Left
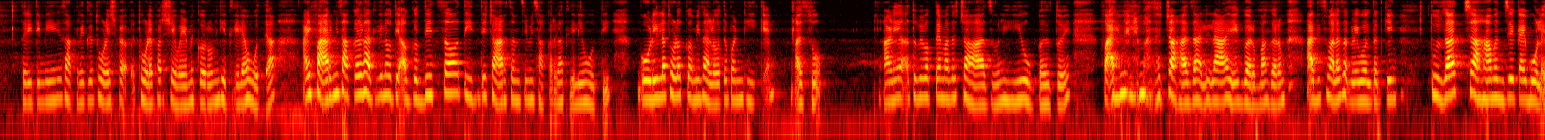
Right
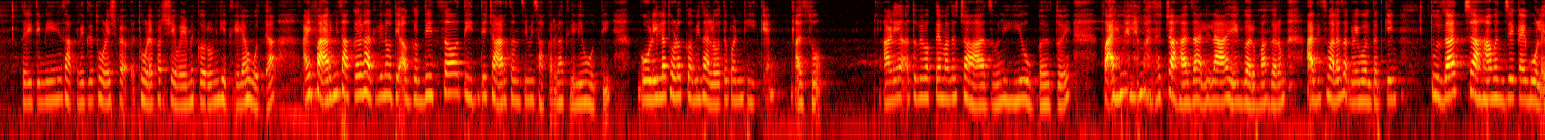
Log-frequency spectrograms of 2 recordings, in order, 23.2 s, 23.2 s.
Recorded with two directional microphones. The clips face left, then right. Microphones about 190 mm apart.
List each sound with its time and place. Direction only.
0.2 s speech: 35° left (ahead or behind)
